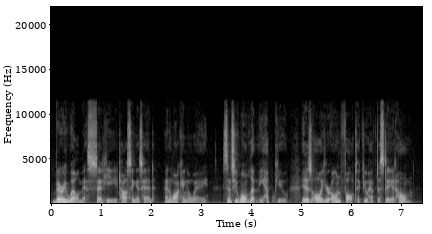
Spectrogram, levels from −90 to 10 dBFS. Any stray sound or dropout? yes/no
yes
